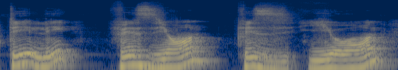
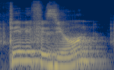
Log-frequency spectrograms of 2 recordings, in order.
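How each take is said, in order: First: Televisão stretched very slowly as telifizion; slow Arabic pronunciation. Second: Televisão as telefizion, with f and a final on; Arabic pronunciation. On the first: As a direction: spell out televisão syllable by syllable, Arabic style. (televisão bem devagar, à árabe) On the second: (televisão pronunciado à árabe, telefizion) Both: Shown as a demonstration. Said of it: "A gente fa-, chama assim em árabe".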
